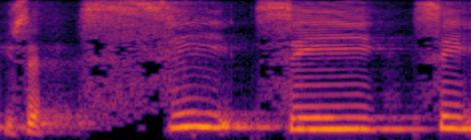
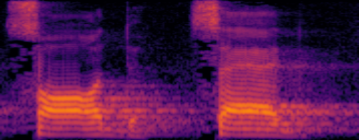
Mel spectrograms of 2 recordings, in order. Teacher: you say see, see, see. You can hear the hiss. But when you say the guy is sad, sod, sad, there's not that much hissing sound in it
